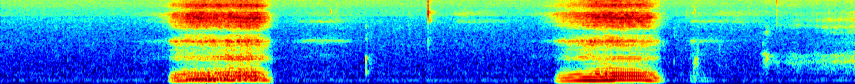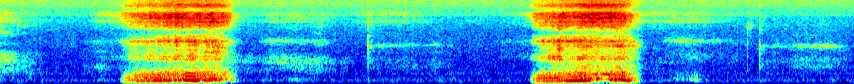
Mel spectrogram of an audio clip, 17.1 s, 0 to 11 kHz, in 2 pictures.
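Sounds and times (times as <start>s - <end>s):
loud snoring: 1.7s - 2.8s, 5.5s - 6.6s, 9.8s - 11.0s, 13.8s - 15.0s
faint breathing: 7.0s - 9.6s, 10.9s - 13.2s, 15.1s - 17.0s.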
